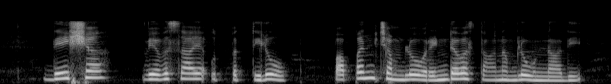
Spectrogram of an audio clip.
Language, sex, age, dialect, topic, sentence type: Telugu, female, 56-60, Southern, agriculture, statement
